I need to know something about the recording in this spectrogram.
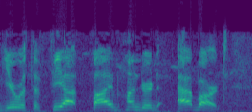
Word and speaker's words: Abarth: with the Fiat 500 abart it's spelled a b a r t h but the H is silent and the a is pronounced ah as in ah what happened to that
